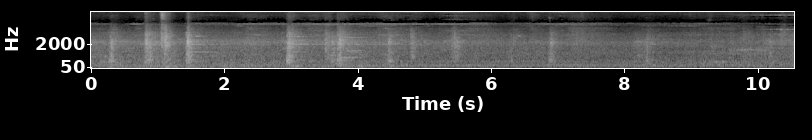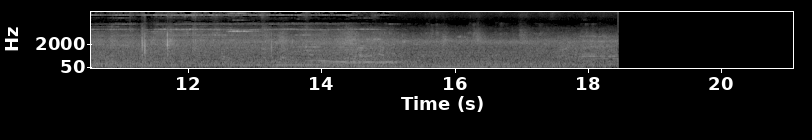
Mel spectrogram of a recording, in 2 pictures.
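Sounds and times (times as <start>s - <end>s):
train rumble: 0.0s - 18.4s
faint wheel squeal: 9.4s - 15.3s.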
